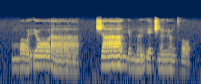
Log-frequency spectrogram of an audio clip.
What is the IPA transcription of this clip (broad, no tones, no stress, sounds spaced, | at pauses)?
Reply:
m ɔ rʲ ɔː ɾ aː | t͡ʃ aː nʲ ɐ m ə̃ rʲ ɐ d͡ʒ ɐ̃ lʲ ɔ̃ dʱ ɔ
